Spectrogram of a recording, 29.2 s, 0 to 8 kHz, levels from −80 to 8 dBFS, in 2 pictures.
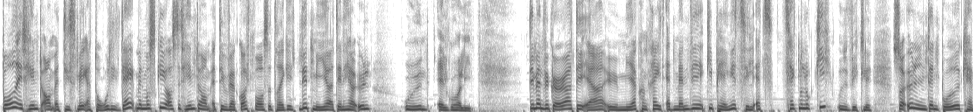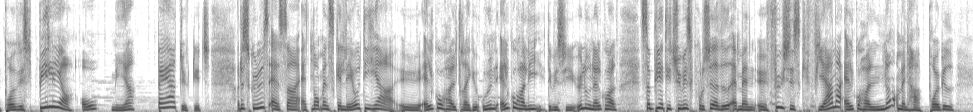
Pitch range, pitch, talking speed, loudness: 200-265 Hz, 225 Hz, 205 wpm, -21 LUFS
